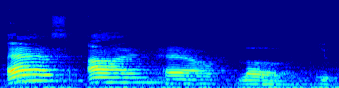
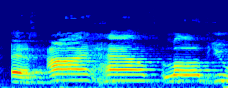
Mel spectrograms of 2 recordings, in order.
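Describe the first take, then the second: First: "As I have loved you" slow and hushed, weight on "As"; quiet, slow. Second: "as I have loved you" slow and loud, "I" stressed hard. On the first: Pastor pointing the church to the key phrase, slow and hushed. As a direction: breathe the phrase out softly. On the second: Preacher proclaiming the verse to the congregation, slow and loud. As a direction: drive the line out with force on "I". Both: Shown as a demonstration. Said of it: "The emphasis is placed in the latter".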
